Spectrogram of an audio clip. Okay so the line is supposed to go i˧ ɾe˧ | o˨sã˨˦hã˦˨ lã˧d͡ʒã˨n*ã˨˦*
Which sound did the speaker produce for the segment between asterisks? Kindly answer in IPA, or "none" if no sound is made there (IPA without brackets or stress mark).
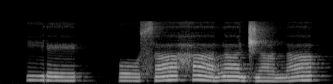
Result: ã˨˦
